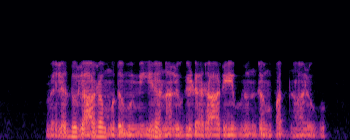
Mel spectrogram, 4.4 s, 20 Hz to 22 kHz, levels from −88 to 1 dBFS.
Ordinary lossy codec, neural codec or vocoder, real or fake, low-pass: none; vocoder, 22.05 kHz, 80 mel bands, HiFi-GAN; fake; 3.6 kHz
